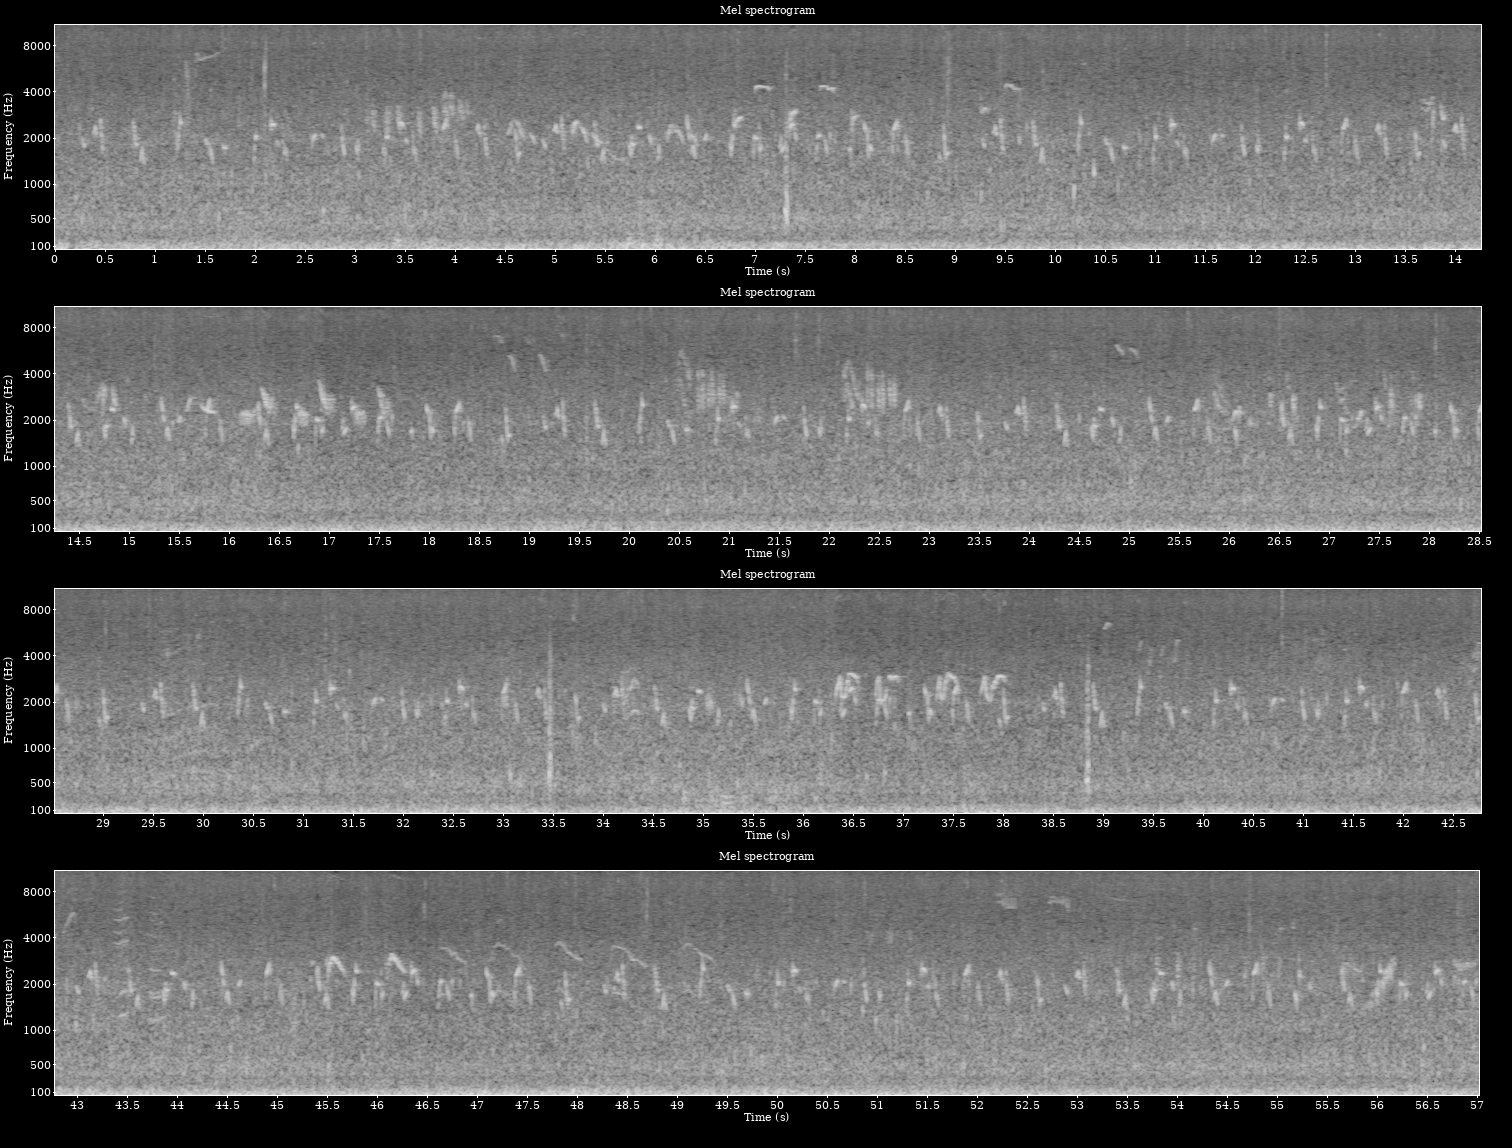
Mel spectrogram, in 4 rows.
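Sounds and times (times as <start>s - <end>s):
birds chirping: 0.0s - 57.0s
steady low rumble: 30.5s - 40.3s.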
